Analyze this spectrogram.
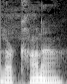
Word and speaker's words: Lorcana: Yeah, Lorcana.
